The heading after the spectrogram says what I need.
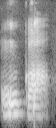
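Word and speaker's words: okka: Introduction में मैंने आपको बताया कि बुक्स का मेन सोशल यूनिट है ओका। मतलब ओ डबल के ए करके प्रोनाउंसिएशन देख लीजिएगा।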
